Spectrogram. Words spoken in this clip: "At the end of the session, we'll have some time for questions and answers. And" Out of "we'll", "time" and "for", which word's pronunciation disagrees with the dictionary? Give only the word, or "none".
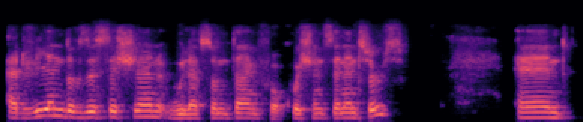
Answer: none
